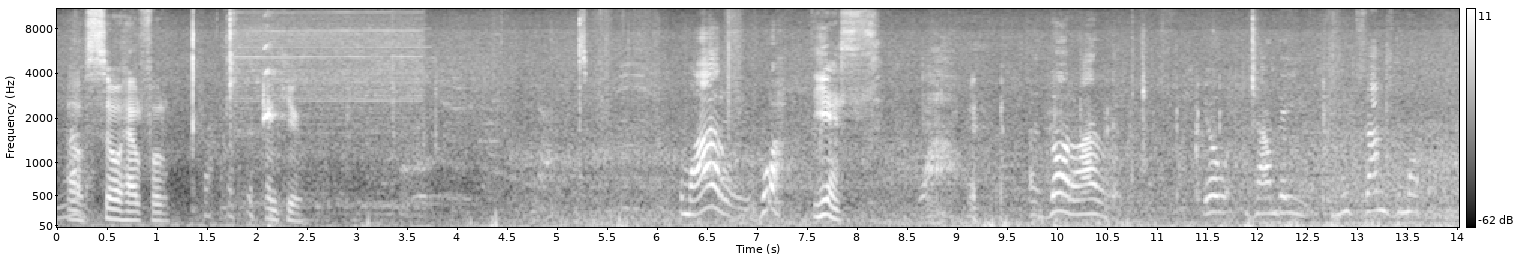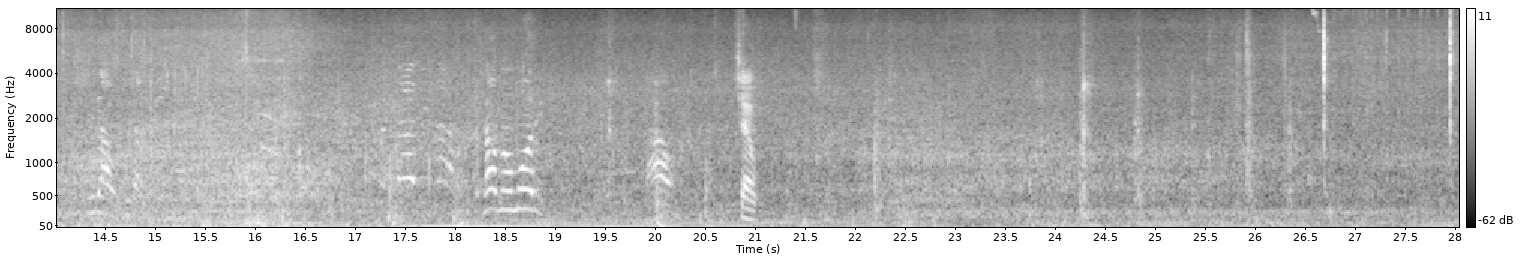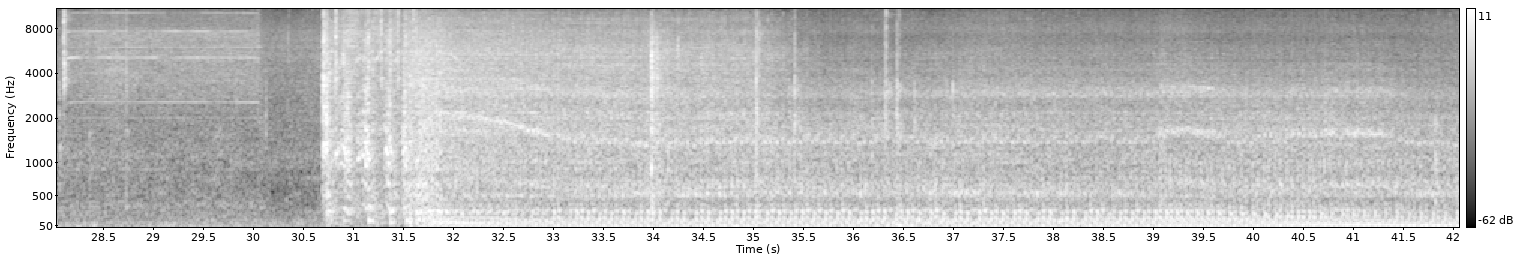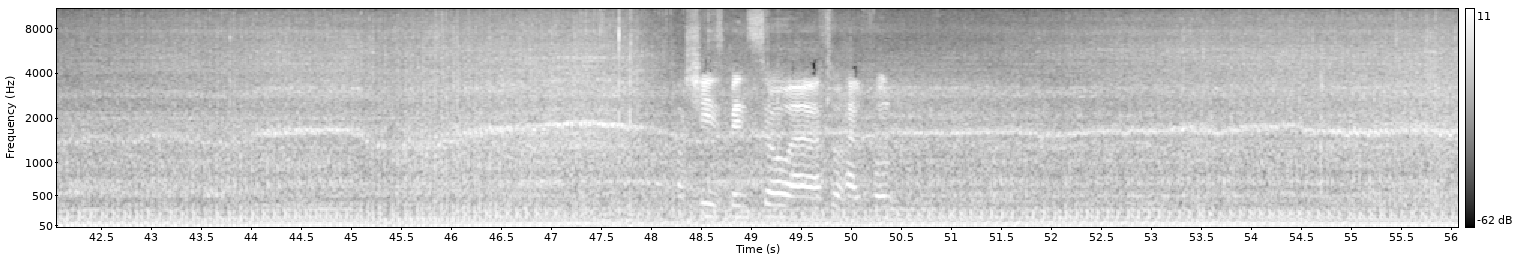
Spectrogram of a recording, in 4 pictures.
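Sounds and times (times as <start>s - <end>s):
motorcycle engine starting and idling: 1.6s - 3.8s, 26.6s - 56.0s.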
